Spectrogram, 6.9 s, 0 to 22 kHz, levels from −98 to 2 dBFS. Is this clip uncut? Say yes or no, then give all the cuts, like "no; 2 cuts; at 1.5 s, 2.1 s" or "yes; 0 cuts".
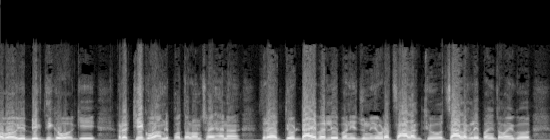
yes; 0 cuts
